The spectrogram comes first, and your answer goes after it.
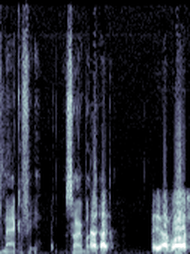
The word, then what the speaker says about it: McAfee: MC f e mcaf so I I thought it was maffy all this all these years I really I called it maffy over and over again it's McAfee sorry about that yeah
